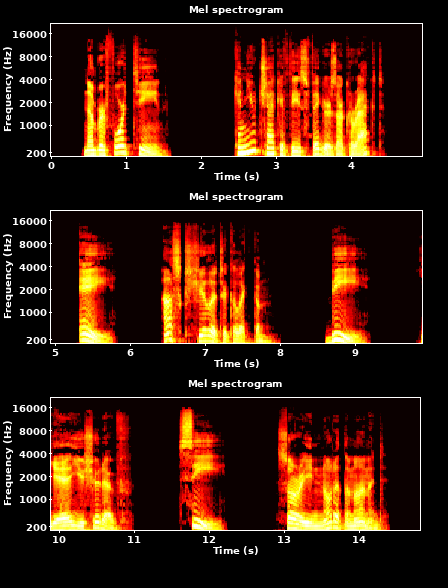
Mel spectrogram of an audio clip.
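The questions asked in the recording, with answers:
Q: Can you check if these figures are correct?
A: C: Sorry, not at the moment.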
